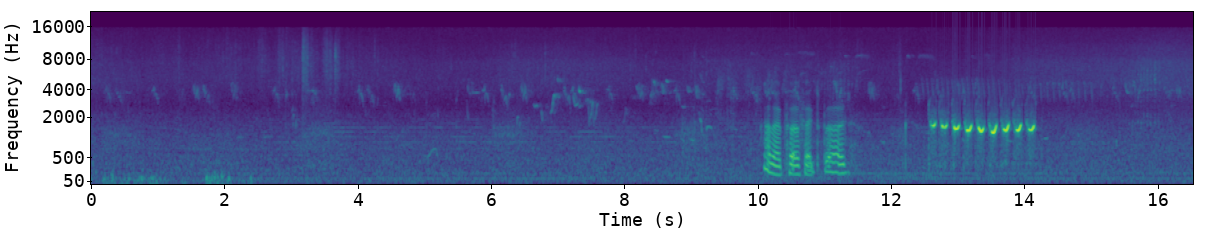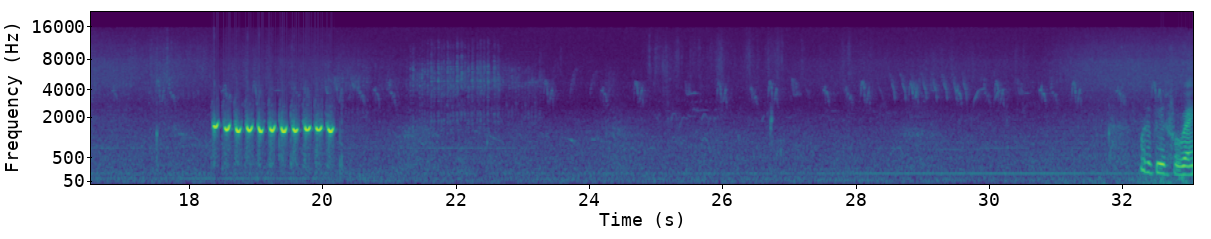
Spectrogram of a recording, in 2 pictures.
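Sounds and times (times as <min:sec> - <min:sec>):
faint high chirps of small birds: 0:00.0 - 0:33.0
bird whistling repeated notes: 0:12.6 - 0:14.2, 0:18.4 - 0:20.3.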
